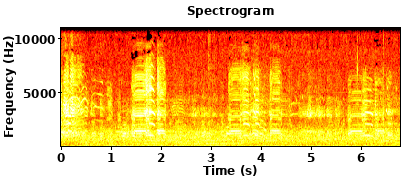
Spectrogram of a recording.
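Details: A wintering flock of geese on snowy fields by the Kromme Rijn, Netherlands, in December, honking in overlapping bursts, with harsh nasal calls every second or so over steady low rumbling background noise.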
